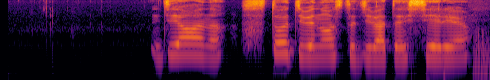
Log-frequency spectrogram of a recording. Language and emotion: Russian, neutral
